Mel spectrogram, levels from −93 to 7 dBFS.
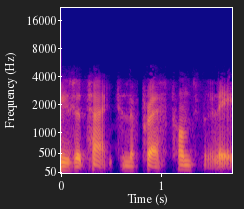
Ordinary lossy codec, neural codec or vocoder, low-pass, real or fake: AAC, 24 kbps; codec, 16 kHz, 2 kbps, FunCodec, trained on LibriTTS, 25 frames a second; 5.4 kHz; fake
